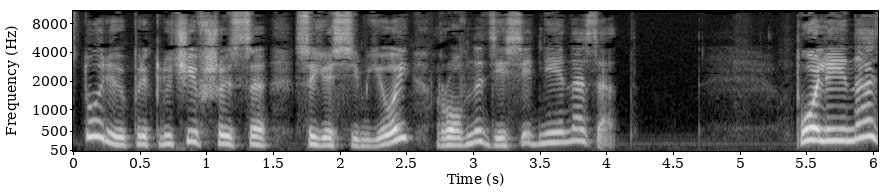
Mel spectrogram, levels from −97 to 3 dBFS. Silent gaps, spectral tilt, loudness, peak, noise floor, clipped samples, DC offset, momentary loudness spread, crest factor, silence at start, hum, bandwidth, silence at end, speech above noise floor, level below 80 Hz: none; -3.5 dB/octave; -19 LUFS; 0 dBFS; -63 dBFS; under 0.1%; under 0.1%; 9 LU; 20 dB; 0.1 s; none; 11 kHz; 0 s; 44 dB; -74 dBFS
